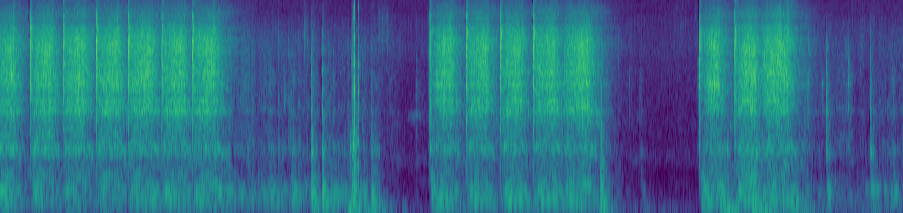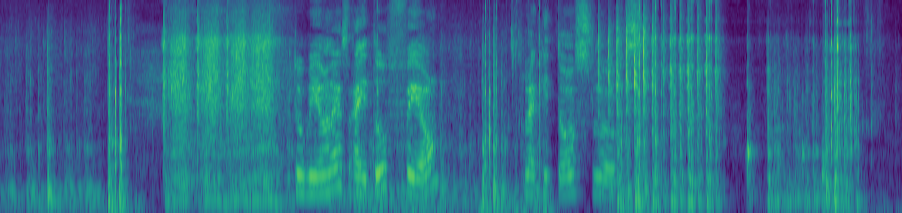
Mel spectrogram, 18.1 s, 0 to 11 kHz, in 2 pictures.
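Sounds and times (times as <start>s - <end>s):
stick blender running: 0.0s - 2.5s, 4.3s - 6.2s, 7.0s - 8.2s, 10.5s - 13.4s.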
